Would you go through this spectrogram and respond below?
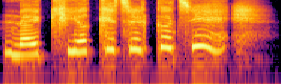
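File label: kill Player, Voice Line, Korean; Eternal Return; Garnet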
